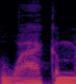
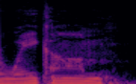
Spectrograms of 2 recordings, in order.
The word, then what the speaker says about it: Wacom: that wrong so welcome i believe technically it's pronounced the wacom but okay everybody says whack em or wacom but i think it is wacom doesn't anyway i know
